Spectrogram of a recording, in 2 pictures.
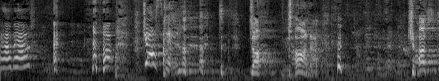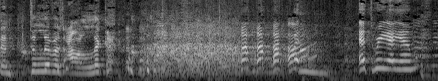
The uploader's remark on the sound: Recorded Live 8/6/2011 at Largo, Los Angeles.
